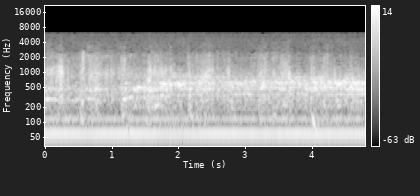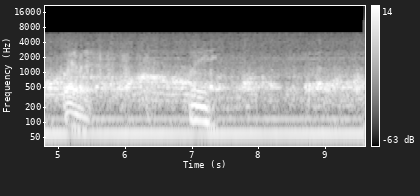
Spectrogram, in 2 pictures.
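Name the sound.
wolf howling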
